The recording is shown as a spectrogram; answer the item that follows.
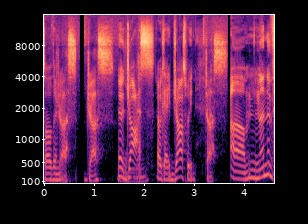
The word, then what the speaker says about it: Joss: it was like stated that none of the josh whedon that's his name okay i'm just making sure i pronounce all this just just no joss okay josslyn um none of his footage was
